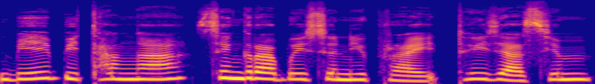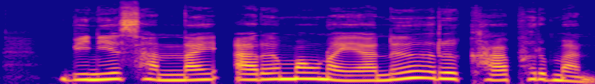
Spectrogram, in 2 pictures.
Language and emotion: Bodo, neutral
